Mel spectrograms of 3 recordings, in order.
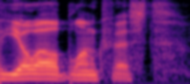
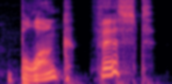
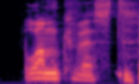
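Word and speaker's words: Joel Blomqvist: I was going with Yoel Blomqvist. – Blunkfist? – Blomqvist. – Blomqvist. Okay. You want to try that one on for size limits? – Yoel Blomqvist? – No, Yoel Blomqvist.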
